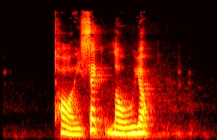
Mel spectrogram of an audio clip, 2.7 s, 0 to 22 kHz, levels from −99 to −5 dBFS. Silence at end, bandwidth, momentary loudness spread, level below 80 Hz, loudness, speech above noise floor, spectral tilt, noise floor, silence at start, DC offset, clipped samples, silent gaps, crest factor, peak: 0.85 s; 16 kHz; 5 LU; -68 dBFS; -20 LUFS; 56 dB; -5 dB/octave; -76 dBFS; 0.7 s; under 0.1%; under 0.1%; none; 18 dB; -4 dBFS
